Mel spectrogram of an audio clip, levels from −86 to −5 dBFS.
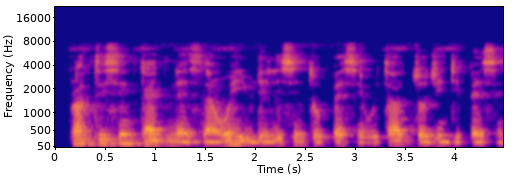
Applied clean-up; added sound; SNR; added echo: none; none; none; none.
